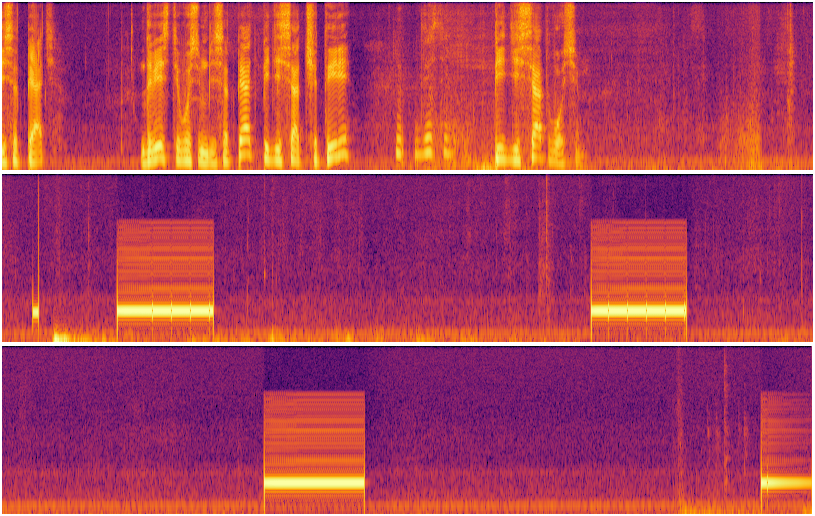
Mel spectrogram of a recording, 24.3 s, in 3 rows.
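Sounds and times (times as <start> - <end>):
people talking over a phone call: 0.0 - 0.6, 1.4 - 5.9
long steady telephone line beeps on a call to the city health department hotline: 9.2 - 10.3, 14.0 - 15.0, 18.8 - 19.9, 23.8 - 24.3.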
